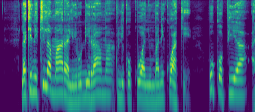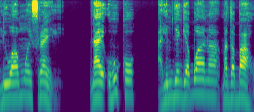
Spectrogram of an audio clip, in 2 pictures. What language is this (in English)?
Swahili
